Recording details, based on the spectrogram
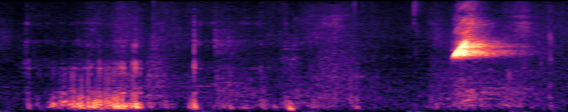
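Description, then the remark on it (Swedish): A teacher blows a single sharp, high-pitched whistle blast that cuts in loudly near the end, calling the children to come and eat, standing out over a low, rumbling outdoor background with scattered faint knocks. “Det är läraren som visslar.”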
